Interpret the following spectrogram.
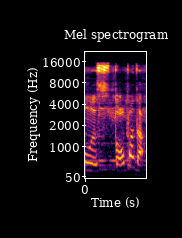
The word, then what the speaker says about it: листопад: Прийшла із західноукраїнських земель звертаємо увагу наголос падає на останній склад жодного листопада в українській немає правильно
